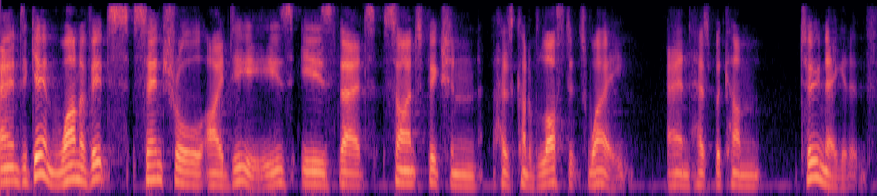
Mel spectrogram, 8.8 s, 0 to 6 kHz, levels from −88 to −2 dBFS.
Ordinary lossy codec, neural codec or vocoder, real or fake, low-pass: MP3, 48 kbps; none; real; 5.4 kHz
